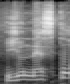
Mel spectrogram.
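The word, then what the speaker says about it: UNESCO: यूनेस्को आप देखेंगे वैसे तो वोवेल लेटर से स्टार्ट हो रहा है। लेकिन जब आप इसको उर्दू में लिखते हैं तो ये से स्टार्ट होता है। अलिफ से स्टार्ट नहीं होता।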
